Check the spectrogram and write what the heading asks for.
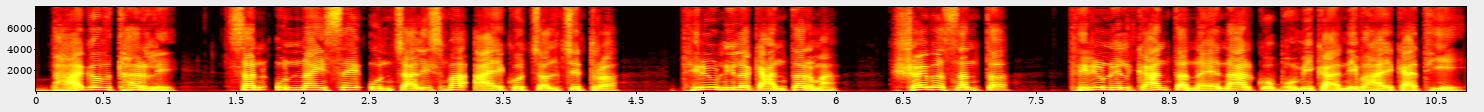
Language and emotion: Nepali, neutral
